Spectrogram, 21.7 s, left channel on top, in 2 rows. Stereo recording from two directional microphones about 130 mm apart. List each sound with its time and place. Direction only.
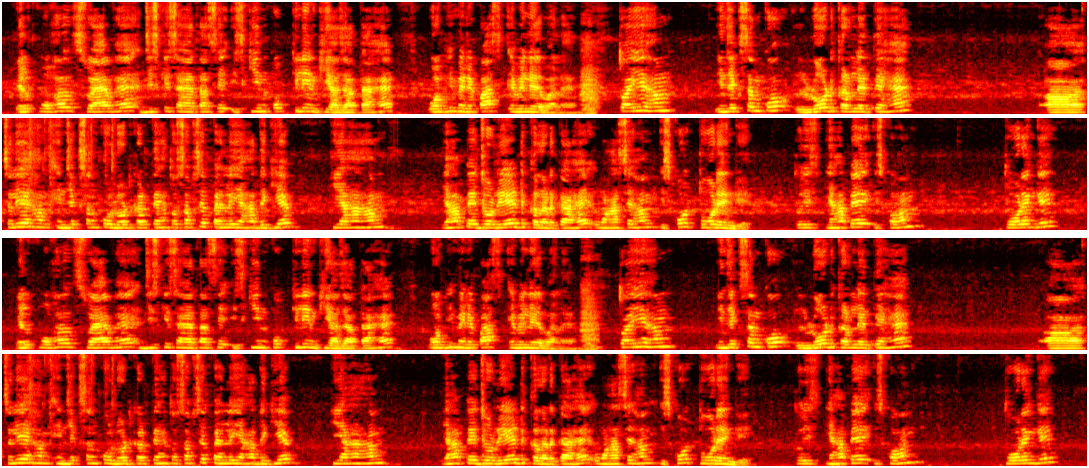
0.1 s speech: 20° right (ahead or behind)
10.4 s speech: 20° right (ahead or behind)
